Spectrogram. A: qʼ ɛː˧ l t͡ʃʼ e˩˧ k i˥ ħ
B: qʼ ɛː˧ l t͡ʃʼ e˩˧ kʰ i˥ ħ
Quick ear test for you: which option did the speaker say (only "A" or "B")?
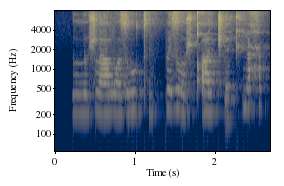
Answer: B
